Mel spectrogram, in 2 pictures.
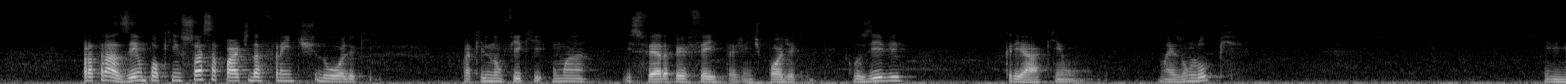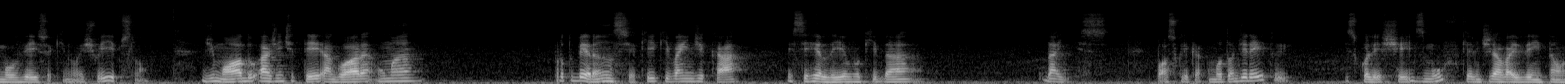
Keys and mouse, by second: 5.4 middle click, 6.5 middle click, 8.1 ctrl+r, 10.1 middle click, 10.9 ctrl+middle click, 12.7 alt+click, 14.6 o, 15.6 g, 17.1 Tab, 17.5 ctrl+middle click, 18.4 middle click, 18.5 middle click, 18.8 middle click, 23.9 middle click, 27.1 right click, 29.1 middle click.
